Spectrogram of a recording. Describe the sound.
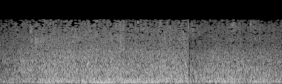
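Heavy rain pours in a dense, unbroken hiss, loud and steady from start to finish with no voices.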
